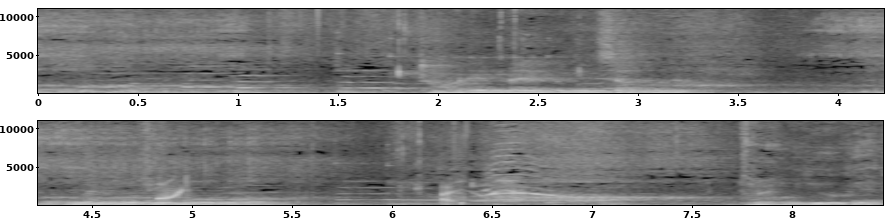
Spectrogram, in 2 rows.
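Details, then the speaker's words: Loud, low rattling snores recur every few seconds, about 20 a minute, over background music: snoring from a young man asleep on a TV variety show, described as very regular and earth-shaking. "Phân tích âm thanh đó nào Đây là tiếng ngáy của Các bạn thấy đó đều như vát"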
